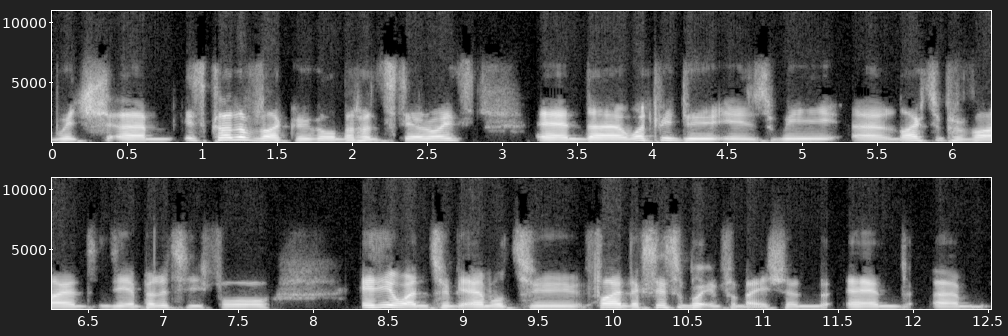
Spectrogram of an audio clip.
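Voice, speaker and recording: Halting South African man, gravelly voice. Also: fairly high pitch, flat delivery, fairly bright tone, dry recording, dull audio. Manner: halting, many fillers and restarts. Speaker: startup presenter. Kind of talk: conference presentation.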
